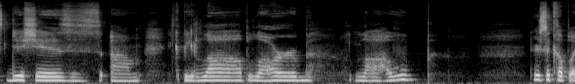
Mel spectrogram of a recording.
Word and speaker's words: larb: And lob can be pronounced a couple of different ways. If I'm understanding it correctly, in the actual Thai language, it's pronounced with like an HBP sound, so it's more of like lahab, lahab, lahab.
